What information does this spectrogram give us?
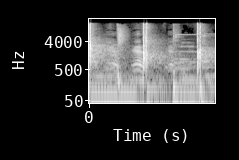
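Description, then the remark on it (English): A slow clap for recreational marijuana becoming legal in California: about five sharp hand claps, evenly spaced roughly a third of a second apart, over a steady low tonal backdrop with no talking. “So will we slow clap recreational weed?”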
